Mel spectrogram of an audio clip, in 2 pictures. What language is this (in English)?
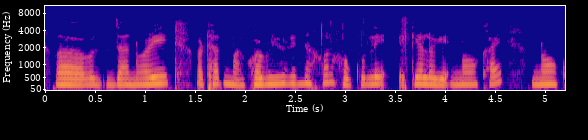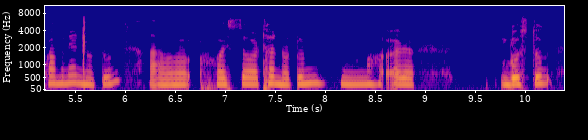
Assamese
